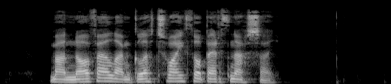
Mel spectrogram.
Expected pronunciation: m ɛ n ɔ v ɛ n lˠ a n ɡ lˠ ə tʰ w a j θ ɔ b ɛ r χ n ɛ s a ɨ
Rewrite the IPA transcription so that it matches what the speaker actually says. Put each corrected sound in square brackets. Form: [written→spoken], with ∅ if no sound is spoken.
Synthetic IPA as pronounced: m [ɛ→a] n ɔ v ɛ [n→∅] lˠ a [n→m] ɡ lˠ ə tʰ w a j θ ɔ b ɛ r [χ→θ] n [ɛ→a] s a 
